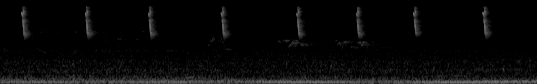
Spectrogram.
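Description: A chipmunk gives sharp, high chips in a steady series, about three every two seconds, as an alarm.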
